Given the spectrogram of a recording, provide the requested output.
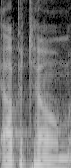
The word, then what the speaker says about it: epitome: It's like the epitome of that's how you say it.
